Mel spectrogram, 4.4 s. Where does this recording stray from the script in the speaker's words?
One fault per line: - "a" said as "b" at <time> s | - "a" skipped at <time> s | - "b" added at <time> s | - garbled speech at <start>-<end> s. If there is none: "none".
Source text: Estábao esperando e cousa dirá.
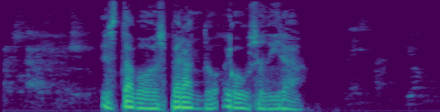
none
